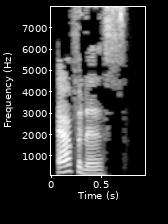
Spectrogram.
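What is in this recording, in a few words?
"aphonous", British English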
